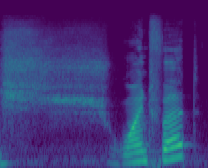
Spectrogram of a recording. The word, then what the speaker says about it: Schweinfurt: It was DJK Schweinfurt. – Yeah. – Is that good pronunciation? Yeah.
